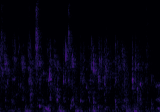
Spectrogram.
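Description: Faint handling of a hot sauce bottle: a quick string of small clicks and ticks as the bottle and its cap are worked by hand.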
